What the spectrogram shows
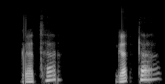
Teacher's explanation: If I said gata, it means, did that person go? Is that person gone? And you hear me raising at the end.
